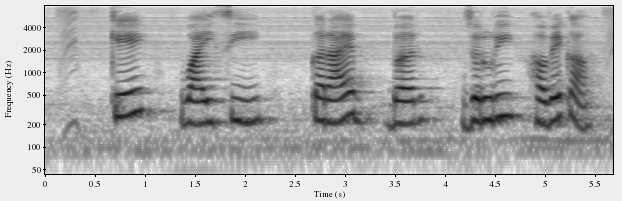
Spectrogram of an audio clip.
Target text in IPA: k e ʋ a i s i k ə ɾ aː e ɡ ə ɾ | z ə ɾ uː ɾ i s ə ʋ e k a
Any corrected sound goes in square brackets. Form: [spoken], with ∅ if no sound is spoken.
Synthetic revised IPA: k e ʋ a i s i k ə ɾ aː e [b] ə ɾ | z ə ɾ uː ɾ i [h] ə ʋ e k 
